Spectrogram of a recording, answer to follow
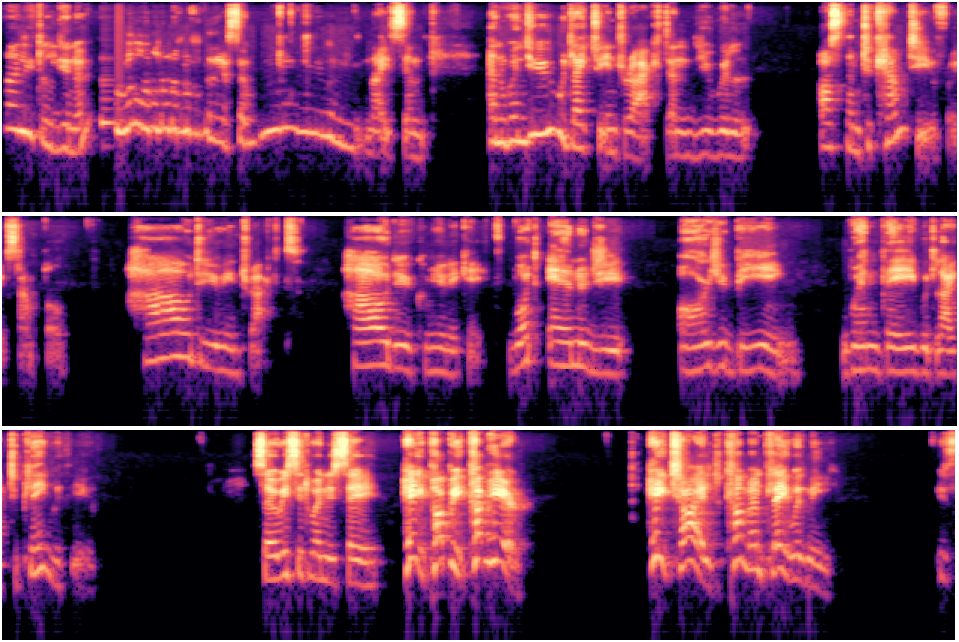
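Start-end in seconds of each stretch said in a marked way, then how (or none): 0.1-3.3 cooing at a puppy. Pretend. Cooing at imagined little puppy. 19.3-22.9 high, loud eager call to a puppy; sing-song beckoning, louder and much higher; calling out eagerly. Pretend. Coach calling an imagined puppy over, high and loud.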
